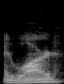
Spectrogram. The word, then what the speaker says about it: Edouard: Bovet 1822, founded, as you can guess it, in 1822 by Edouard Bovet, and it's Edouard, and the E has an accento on top of it, right?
